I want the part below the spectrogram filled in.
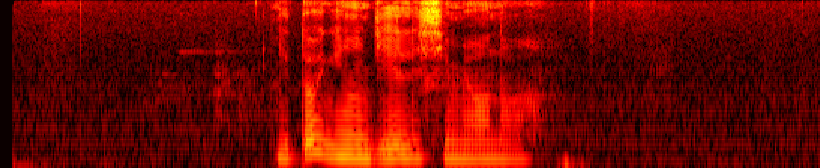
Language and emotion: Russian, neutral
